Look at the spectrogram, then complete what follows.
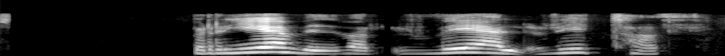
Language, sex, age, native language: Icelandic, male, 9, Icelandic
